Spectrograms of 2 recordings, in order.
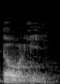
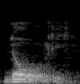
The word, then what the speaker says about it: とおり: So, what you should remember, that means if you put the no between the noun and the tori, you can pronunciation the sound tori like tori. But if you don't have the no, you should change the sound to be dori.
